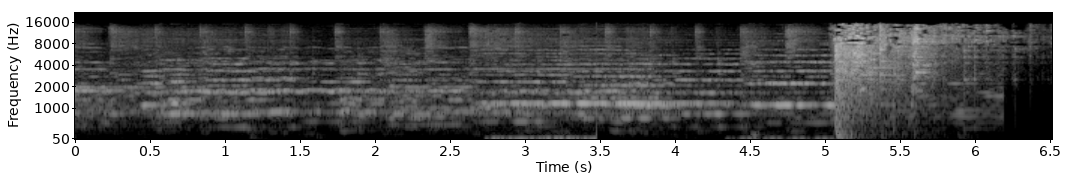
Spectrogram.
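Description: Opera music with long held notes, ending in a high sustained note; about five seconds in, a cartoon sound effect of a wine glass shattering, the loudest sound, which then dies away.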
